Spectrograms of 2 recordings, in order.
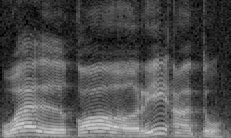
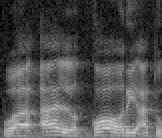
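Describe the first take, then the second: First: The alif is skipped and wa links to l. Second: The alif is sounded separately after wa. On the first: The speaker calls it right. "Kita langkah alif tu. Alif tu kita tak baca" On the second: The speaker calls it wrong. "Betul salah"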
